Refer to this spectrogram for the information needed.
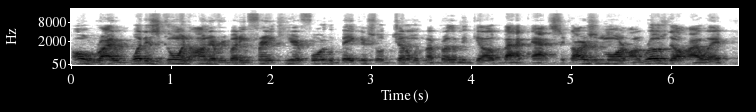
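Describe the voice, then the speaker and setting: A man co-hosting a cigar show, slightly hoarse, chatting casually and rambling with many fillers. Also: mid-range voice, steady tone, quick pace, slight background noise. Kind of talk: casual livestream chat. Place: cigar shop lounge. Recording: roomy shop with faint ambience.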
